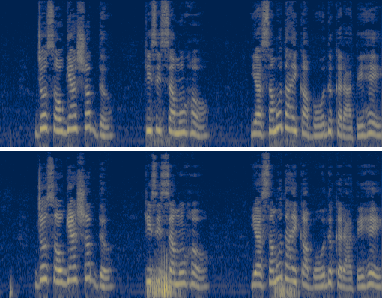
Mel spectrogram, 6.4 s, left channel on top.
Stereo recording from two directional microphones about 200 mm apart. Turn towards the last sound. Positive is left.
turn(degrees=55)  # may be behind; listen again after turning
